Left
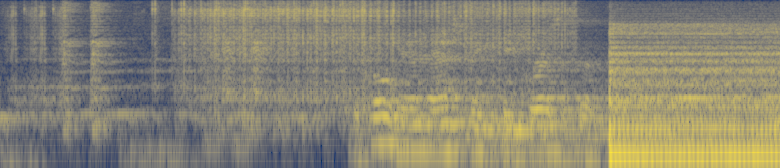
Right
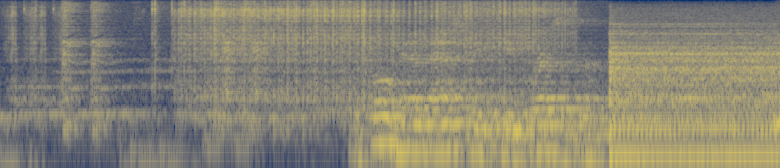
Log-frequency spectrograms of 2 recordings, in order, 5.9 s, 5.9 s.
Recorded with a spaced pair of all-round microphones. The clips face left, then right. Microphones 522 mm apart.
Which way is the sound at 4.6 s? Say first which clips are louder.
Left 9 dB; 60° left (ahead or behind).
